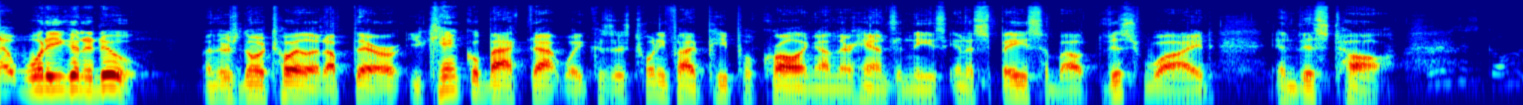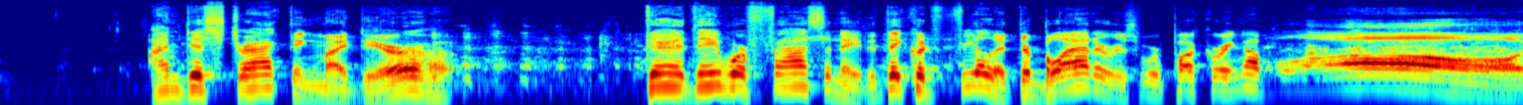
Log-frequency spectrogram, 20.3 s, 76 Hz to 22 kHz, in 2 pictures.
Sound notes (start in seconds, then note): 12.9 some laughter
